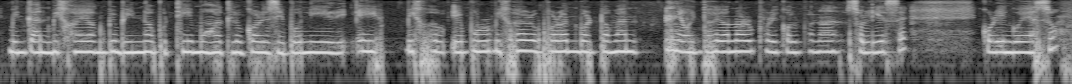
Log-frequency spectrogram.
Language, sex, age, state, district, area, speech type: Assamese, female, 30-45, Assam, Nagaon, rural, spontaneous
